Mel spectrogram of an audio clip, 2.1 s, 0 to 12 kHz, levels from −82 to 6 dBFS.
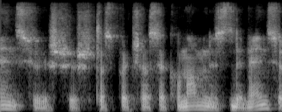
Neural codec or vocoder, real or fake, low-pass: none; real; 10.8 kHz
